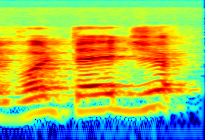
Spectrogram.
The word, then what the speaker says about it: Voltaije: C'est parce que quand les gens prononcent mon nom, quand ils voient ma chaîne, ils disent, ils disent tous très souvent voltage. Parce que c'est à cause du le AGE, ça donne âge.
